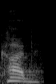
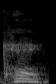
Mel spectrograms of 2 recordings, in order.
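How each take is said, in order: First: The word ends with a d sound. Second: The word ends without a d sound. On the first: This is the older form kept in outlying regions. "only in the outlying areas like Ladakh or Mongolia, you will hear Khad" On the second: This is the main dialect most speakers use. "in Lhasa dialect... we would say K"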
